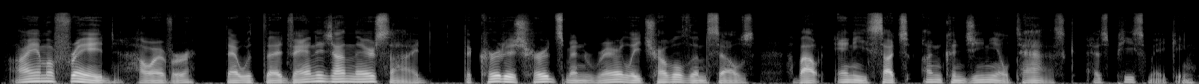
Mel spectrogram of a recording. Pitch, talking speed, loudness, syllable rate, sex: 95 Hz, 125 wpm, -20 LUFS, 4.4 syllables/s, male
